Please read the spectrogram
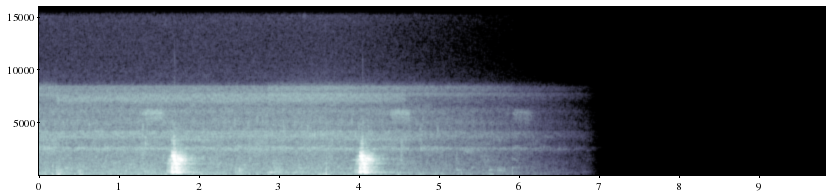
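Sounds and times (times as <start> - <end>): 
Guenther's frog Rana guentheri giving gruff barking notes: 0.0 - 6.2
quiet hiss: 0.0 - 7.0.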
